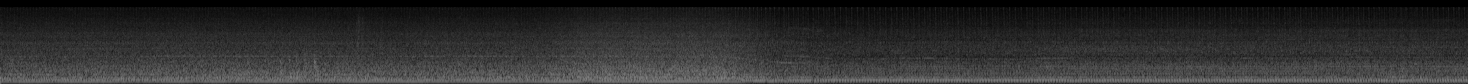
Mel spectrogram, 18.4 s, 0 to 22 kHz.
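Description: Volvo 240's B230F four-cylinder engine idling steadily, the idle smoothed out now that the idle air control valve has been cleaned and refitted. About seven seconds in a rushing hiss swells and cuts off after two or three seconds, after which the idle settles at a slightly different pitch.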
